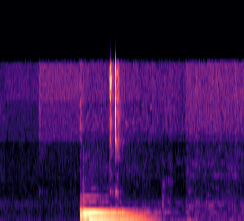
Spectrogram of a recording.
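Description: A computer notification chime sounds once.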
